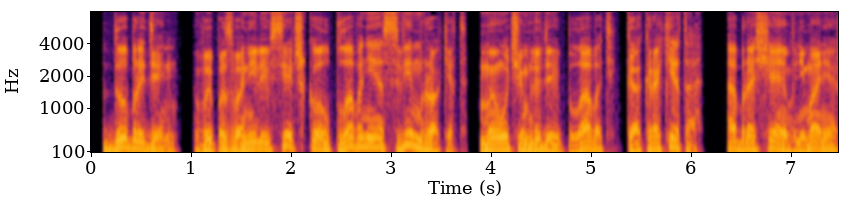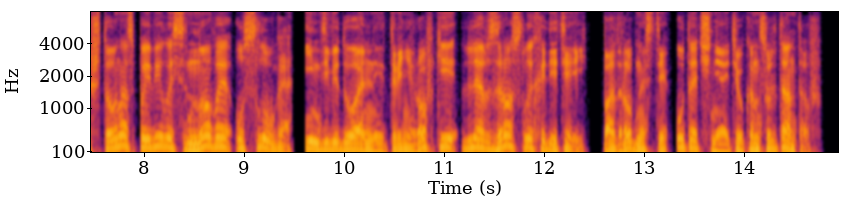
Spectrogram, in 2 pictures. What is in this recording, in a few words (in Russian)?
пример автоответчика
